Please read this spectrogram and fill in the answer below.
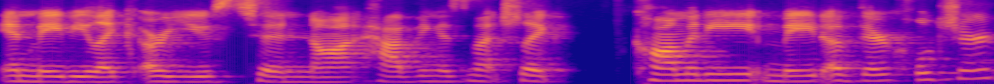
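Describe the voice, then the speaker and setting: Using an unremarkable speaking voice, a woman talks at a moderate pace and medium pitch with ordinary pitch variation. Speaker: youth panelist. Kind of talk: panel discussion.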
